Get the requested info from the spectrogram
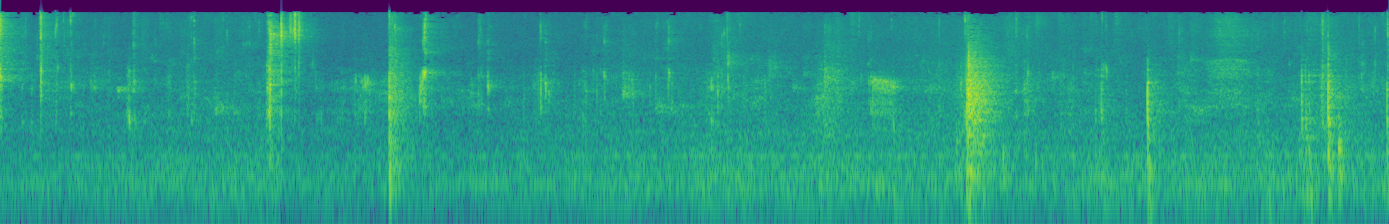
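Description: Close-up eating of snow crab legs: wet chewing and mouth noises, with scattered sharp cracks and clicks of crab shell being handled and pulled apart, the loudest about seven seconds in.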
